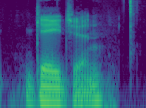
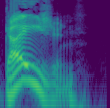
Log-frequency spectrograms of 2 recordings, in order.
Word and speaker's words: Gaijin: I think that's, I mean, it's the most often said word in the movie is Gaijin. – That's true. – Did I say that right? – Well, certainly you said it better than Sean did repeatedly. – Gaijin.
